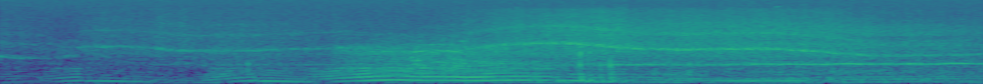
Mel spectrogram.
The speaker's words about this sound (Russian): Хотя снега в колее нападало немного, машина часто буксовала. Ее скаты износились настолько, что узорные выпуклости на их поверхности скорее угадывались, чем выступали.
